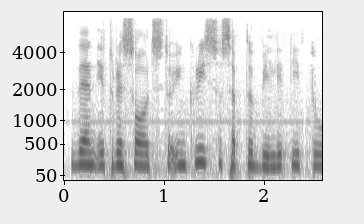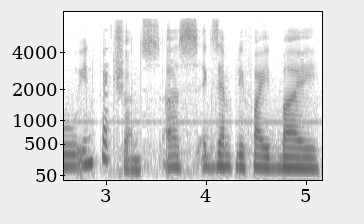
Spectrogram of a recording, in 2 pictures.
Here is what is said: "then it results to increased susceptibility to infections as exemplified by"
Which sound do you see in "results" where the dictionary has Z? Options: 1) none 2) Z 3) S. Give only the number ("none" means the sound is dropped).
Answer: 3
